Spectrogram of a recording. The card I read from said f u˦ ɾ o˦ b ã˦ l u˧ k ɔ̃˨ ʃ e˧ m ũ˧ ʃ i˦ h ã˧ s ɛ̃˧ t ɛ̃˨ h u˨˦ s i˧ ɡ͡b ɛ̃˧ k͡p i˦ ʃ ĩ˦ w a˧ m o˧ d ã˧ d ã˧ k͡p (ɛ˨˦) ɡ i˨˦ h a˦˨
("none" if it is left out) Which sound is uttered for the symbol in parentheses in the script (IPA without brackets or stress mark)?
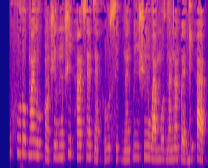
ɛ˨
